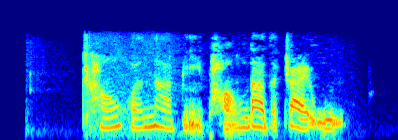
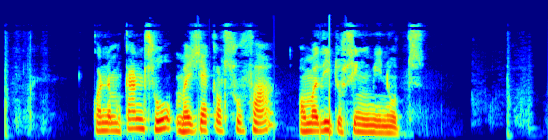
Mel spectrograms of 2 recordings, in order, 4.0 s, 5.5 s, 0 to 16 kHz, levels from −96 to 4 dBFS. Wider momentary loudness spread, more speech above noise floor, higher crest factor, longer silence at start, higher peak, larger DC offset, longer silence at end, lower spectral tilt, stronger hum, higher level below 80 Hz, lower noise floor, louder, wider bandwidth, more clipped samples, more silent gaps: about the same, 8 LU vs 10 LU; about the same, 47 dB vs 49 dB; about the same, 20 dB vs 18 dB; second, 0.8 s vs 0.95 s; second, -6 dBFS vs 0 dBFS; neither; second, 0.55 s vs 1.3 s; about the same, -5 dB/octave vs -6 dB/octave; neither; about the same, -60 dBFS vs -58 dBFS; first, -70 dBFS vs -64 dBFS; second, -24 LUFS vs -16 LUFS; second, 7.4 kHz vs 9.4 kHz; neither; neither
